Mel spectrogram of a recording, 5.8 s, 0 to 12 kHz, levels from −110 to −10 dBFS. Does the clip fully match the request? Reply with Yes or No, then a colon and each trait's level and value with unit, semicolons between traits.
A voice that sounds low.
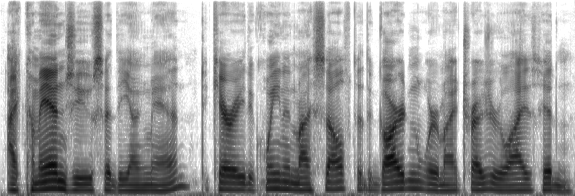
Yes: low, 110 Hz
